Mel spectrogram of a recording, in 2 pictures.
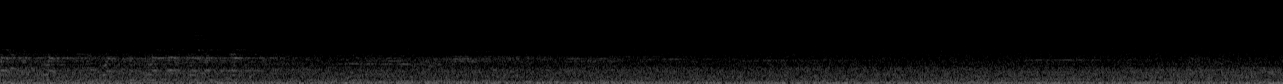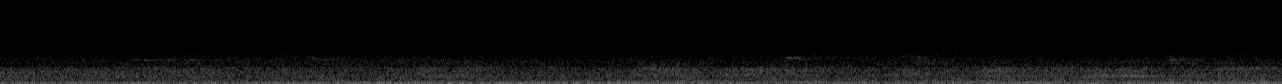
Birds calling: Canada Goose (Branta canadensis)

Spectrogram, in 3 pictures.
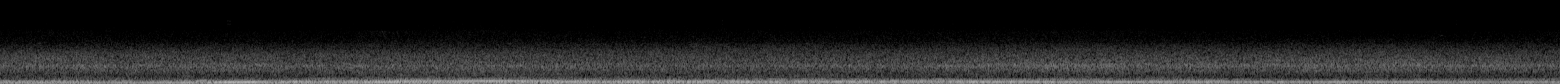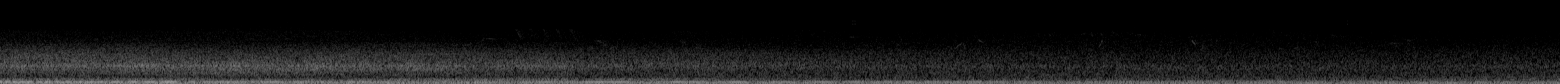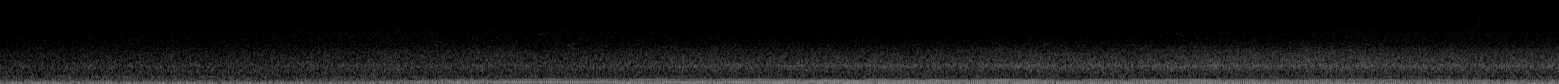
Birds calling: American Goldfinch (Spinus tristis)
unidentified bird

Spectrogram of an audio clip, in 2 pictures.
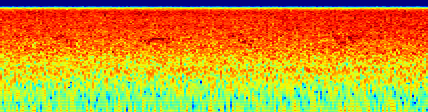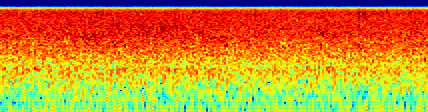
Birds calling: Red-eyed Vireo (Vireo olivaceus)

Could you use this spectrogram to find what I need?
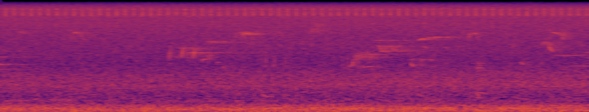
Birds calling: Eastern Kingbird (Tyrannus tyrannus)
Wood Thrush (Hylocichla mustelina)

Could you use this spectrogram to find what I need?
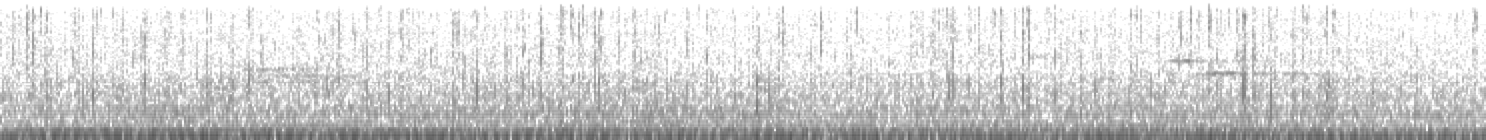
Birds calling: Wood Thrush (Hylocichla mustelina)

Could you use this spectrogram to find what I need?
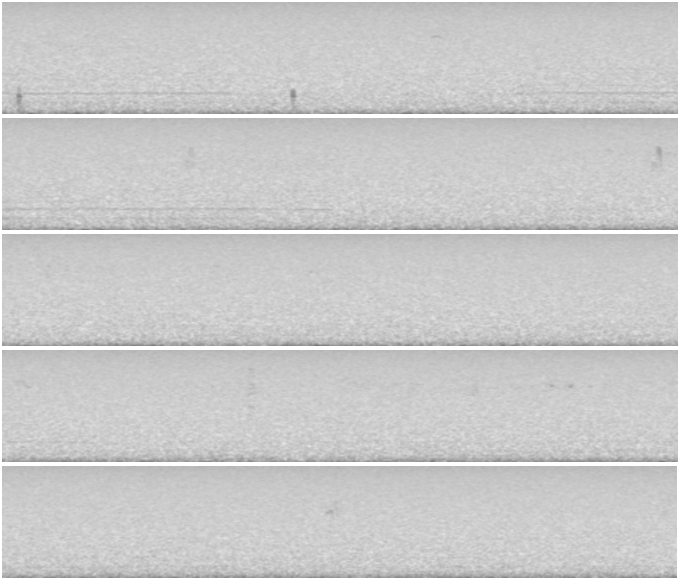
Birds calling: Hawaii Amakihi (Chlorodrepanis virens)
House Finch (Haemorhous mexicanus)

